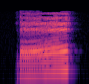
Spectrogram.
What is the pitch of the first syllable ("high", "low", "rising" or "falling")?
rising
